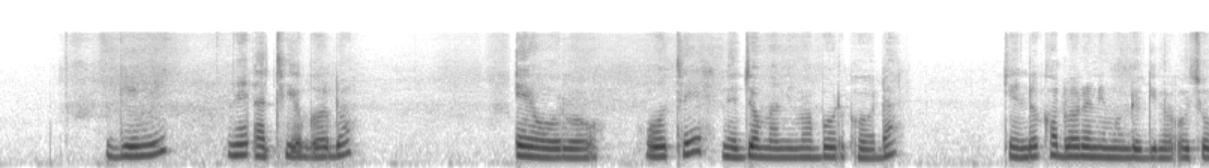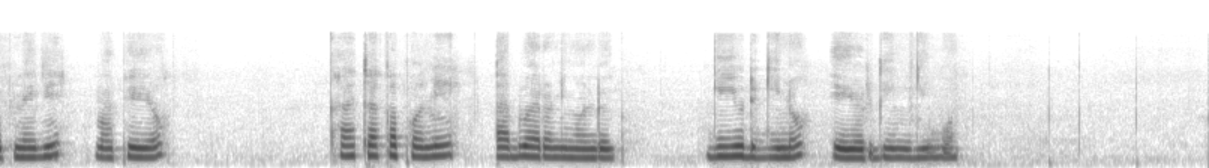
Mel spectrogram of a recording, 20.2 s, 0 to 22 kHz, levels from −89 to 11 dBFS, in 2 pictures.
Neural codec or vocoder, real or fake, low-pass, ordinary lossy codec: codec, 32 kHz, 1.9 kbps, SNAC; fake; 10.8 kHz; AAC, 48 kbps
